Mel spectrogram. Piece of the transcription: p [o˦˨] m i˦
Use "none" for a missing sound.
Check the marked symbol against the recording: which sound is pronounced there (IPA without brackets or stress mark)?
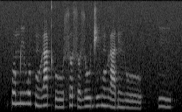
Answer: o˦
